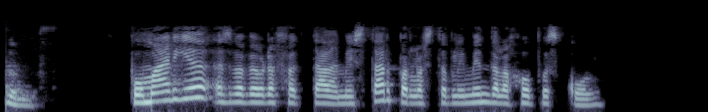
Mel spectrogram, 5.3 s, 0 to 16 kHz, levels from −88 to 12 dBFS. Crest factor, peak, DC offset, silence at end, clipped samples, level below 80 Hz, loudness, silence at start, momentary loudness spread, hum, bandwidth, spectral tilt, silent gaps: 18 dB; -2 dBFS; under 0.1%; 0.8 s; under 0.1%; -64 dBFS; -18 LUFS; 0.05 s; 12 LU; none; 7.4 kHz; -5 dB/octave; 0.47-0.79 s, 0.86-0.96 s, 2.30-2.34 s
